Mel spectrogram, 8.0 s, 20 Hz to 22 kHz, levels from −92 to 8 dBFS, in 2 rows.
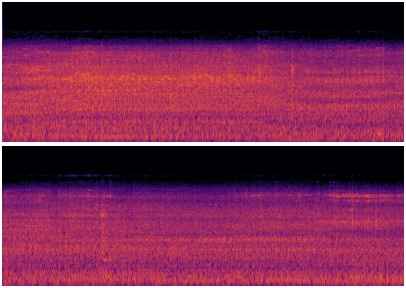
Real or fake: real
